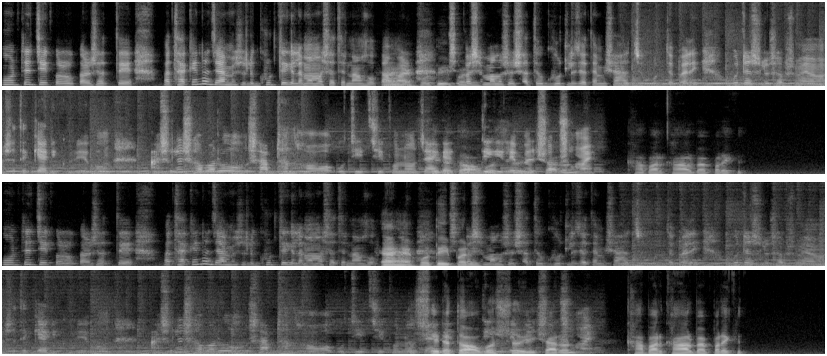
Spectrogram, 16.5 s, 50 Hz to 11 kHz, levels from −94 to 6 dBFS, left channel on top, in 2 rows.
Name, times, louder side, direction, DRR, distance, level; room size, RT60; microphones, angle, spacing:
voice 1, 0.0-4.3 4.6-12.8 13.0-14.1, left 10 dB, 85° left, 0.4 m, -30 dB
voice 2, 3.8-4.8 12.3-14.0 14.5-15.7, right 6 dB, 55° right, 0.4 m, -27 dB
sound 1, 6.1-14.2, left 2 dB, 65° left, 1.0 m, -37 dB
4.0 x 2.4 x 3.2 m
head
